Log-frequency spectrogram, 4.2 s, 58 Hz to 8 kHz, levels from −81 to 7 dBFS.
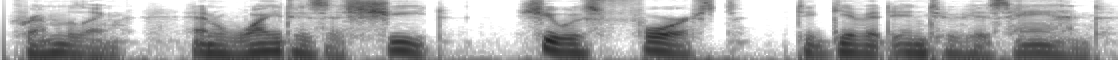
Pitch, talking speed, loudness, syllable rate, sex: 100 Hz, 215 wpm, -18 LUFS, 5.3 syllables/s, male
